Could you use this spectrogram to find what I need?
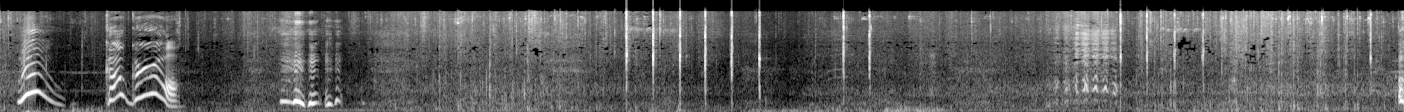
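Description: Hooves thud on soft ground as ponies trot.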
